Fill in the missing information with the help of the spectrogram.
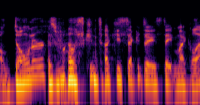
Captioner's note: laugh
